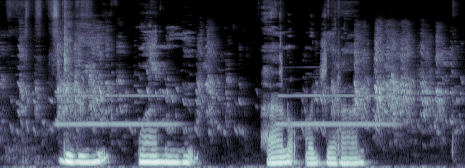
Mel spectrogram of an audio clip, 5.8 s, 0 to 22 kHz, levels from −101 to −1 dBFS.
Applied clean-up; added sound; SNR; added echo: classical method log-MMSE.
